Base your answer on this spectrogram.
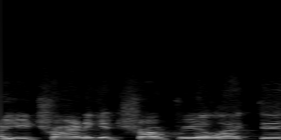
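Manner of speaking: loud, high-pitched hollering yell. Retelling a shop owner yelling at protesters: imitating someone yelling. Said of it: "he's yelling at the protesters".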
